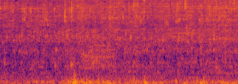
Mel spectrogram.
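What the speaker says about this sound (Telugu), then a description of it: "ఇలాగ ఇప్పుడు మళ్ళీ వాటర్తో ఫిల్ చేసేసుకుంటున్నానండి" Water pouring and splashing steadily into a lotus and fish pond as it refills, a continuous close gurgling rush with low burbling.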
